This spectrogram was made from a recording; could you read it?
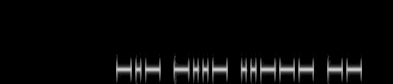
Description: Morse code, heard as a keyed tone, about 25 wpm, 700 Hz. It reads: KX2M
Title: USA Call Signs - 4 Characters - Repeated 3x - 25wpm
